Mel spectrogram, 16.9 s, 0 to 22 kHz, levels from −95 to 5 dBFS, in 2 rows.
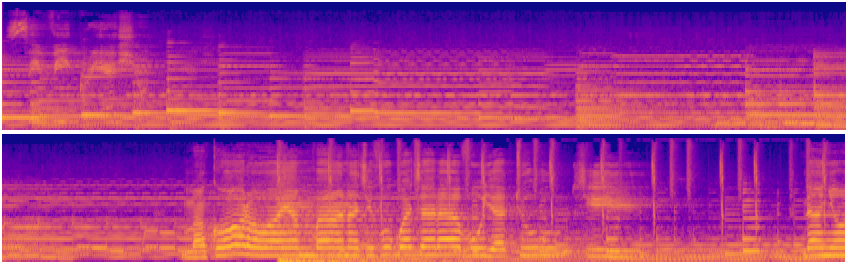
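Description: A call bitrate drop runs from 5.77 s to 9.07 s. The link's bandwidth estimate collapsed, and the encoder was pushed to spend far fewer bits. The coarser coding sounds like a fall from around 96 kbps to about 15 kbps, holding at its worst for roughly 3.2 s. The top end is shaved off, so the sound turns muffled and watery, with a rough, smeared texture, until the rate climbs back.

Wi-Fi interference begins at 12.75 s and continues to the end of the clip. A nearby Wi-Fi radio's transmissions leak into the audio circuitry, where they are rectified into audible clicks. The result is a regular ticking about ten times a second, following a 102.4 ms beacon interval. It sits low, roughly 45 dB below the main sound, but it is steady.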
